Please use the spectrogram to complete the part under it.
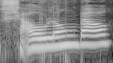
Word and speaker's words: Xiaolongbao: And, you know, there's a lot of different ways to make dumplings, but there's one called Xiaolongbao, and that's actually how you say it in Chinese.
